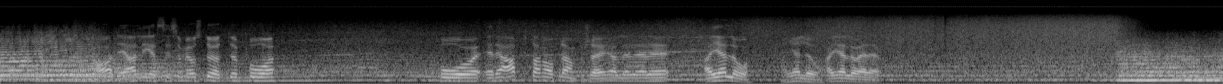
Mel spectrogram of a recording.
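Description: A racing car engine revs up and down sharply through gear changes.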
